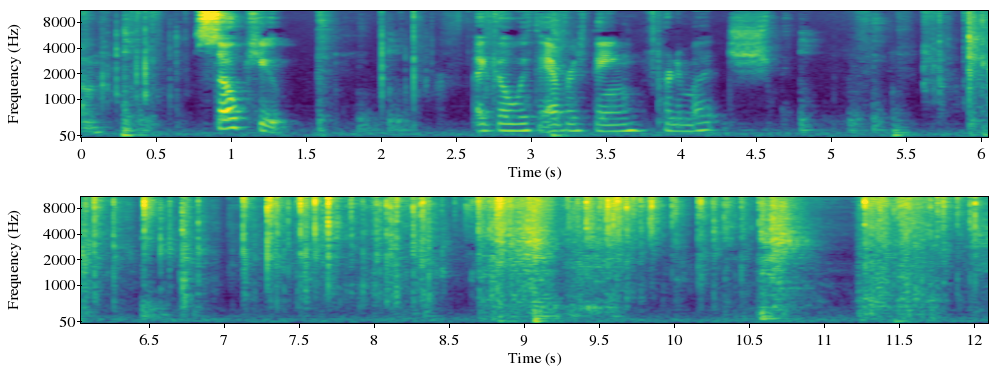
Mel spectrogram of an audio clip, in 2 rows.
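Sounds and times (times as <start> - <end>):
packaging crinkling: 5.6 - 12.0.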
